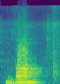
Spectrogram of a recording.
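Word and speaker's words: bomb: ধরে উচ্চারণ যদি করি তাহলে সেটা হয়ে যাবে বম অর্থাৎ এই শব্দটির একচুয়ালি প্রোনাউন্সিয়েশন হচ্ছে বম আমরা যদি এটাকে প্রোনাউন্সিয়েশন করি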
